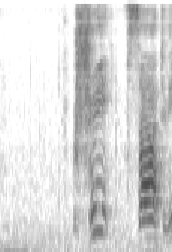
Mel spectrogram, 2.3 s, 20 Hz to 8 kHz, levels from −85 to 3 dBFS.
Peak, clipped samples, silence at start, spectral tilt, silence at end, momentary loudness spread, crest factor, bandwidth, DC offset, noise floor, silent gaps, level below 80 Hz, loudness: -16 dBFS; under 0.1%; 0.05 s; 0 dB/octave; 0 s; 8 LU; 18 dB; 7.8 kHz; under 0.1%; -61 dBFS; none; -64 dBFS; -31 LUFS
